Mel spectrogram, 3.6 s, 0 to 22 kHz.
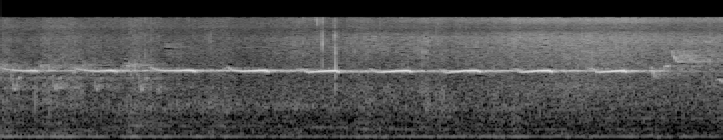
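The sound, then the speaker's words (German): Nightingales sing on the night of 1 May, with five birds audible. A high, clear whistled note repeats about eight times in an even rhythm over a steady low hum. “Weil wir haben es hier mit für uns hörbaren 5 Nachtigallen zu tun.”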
